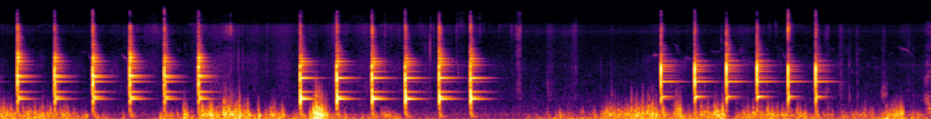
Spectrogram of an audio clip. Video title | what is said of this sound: WONDER OF NATURE - RINGING STONES MAHARASHTRA BHARAT | आवाज metal metal असल्यासारखा येतो म्हणजे धातू आहे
